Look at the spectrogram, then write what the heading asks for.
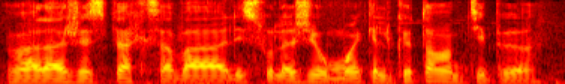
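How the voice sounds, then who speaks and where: A man born and raised in France, a charity member speaking hesitantly with many pauses and fillers in an on-site interview. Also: medium pitch, flat delivery, a little mellow. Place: outdoors at a Quranic school.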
